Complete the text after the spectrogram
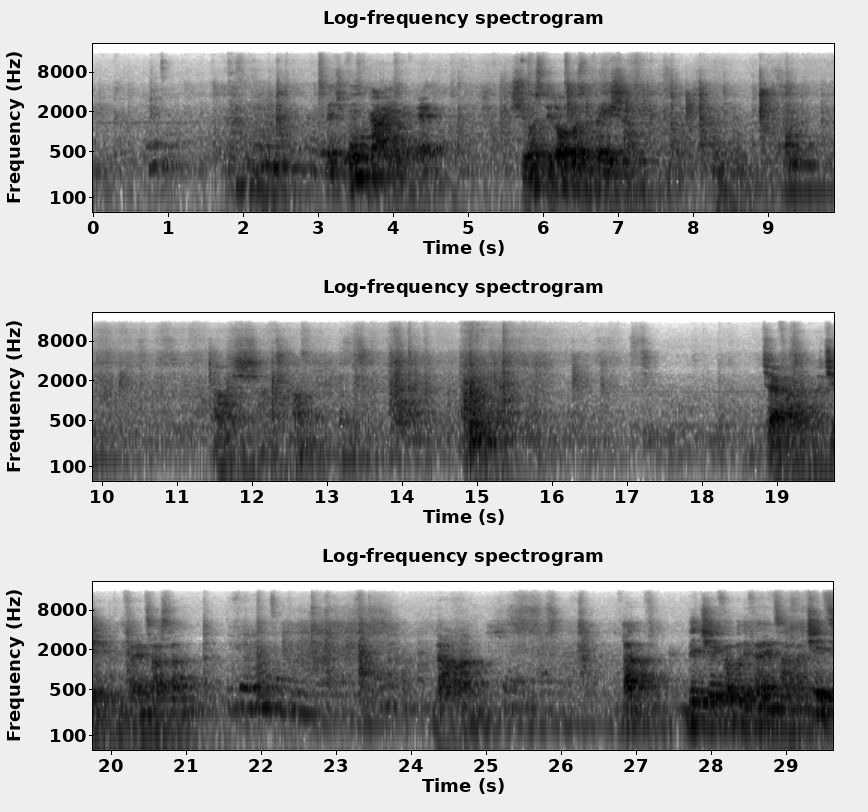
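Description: An elderly man talks calmly.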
